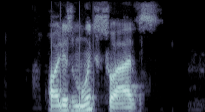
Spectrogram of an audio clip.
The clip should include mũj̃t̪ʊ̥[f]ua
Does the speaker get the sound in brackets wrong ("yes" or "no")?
yes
